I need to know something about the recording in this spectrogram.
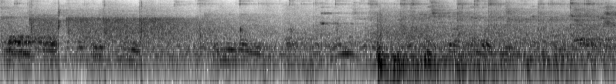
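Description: Table tennis balls clicking off rackets and bouncing on tables at uneven intervals, the sharpest click about four seconds in, with voices talking in the background.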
